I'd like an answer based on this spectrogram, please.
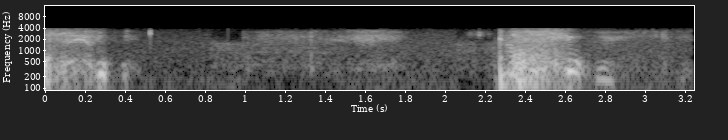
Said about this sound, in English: They're sneezing. I guess they do not have a question.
